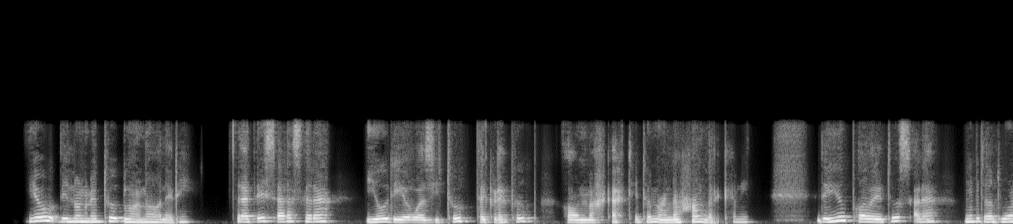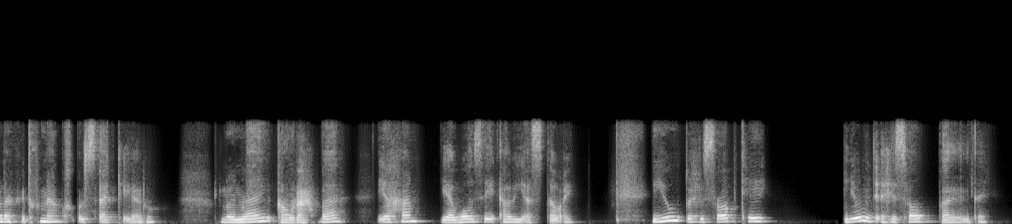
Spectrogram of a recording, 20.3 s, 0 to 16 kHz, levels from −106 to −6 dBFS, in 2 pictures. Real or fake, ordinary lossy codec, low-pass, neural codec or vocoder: fake; none; 7.2 kHz; codec, 16 kHz, 1 kbps, X-Codec, HuBERT features, trained on balanced general audio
